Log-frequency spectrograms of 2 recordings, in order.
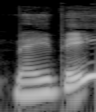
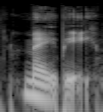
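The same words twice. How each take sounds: First: Light rising maybe; questioning maybe. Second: Low falling wry maybe; doubtful maybe. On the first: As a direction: toss it up as a question. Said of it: "carry on with the training". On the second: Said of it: "that's what's gonna work". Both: Shown as a demonstration.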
